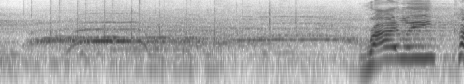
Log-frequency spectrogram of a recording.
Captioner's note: audience claps and cheers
